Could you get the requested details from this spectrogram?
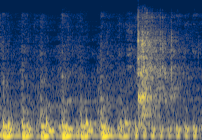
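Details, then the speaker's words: Honda Blade motorcycle after electrical short troubleshooting: the engine starts and ticks over with even, quick low pulses and no misses or clatter; normal idle. "Oke normal ya posisinya normal ini Oke Mantap ya udah hidup semua"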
